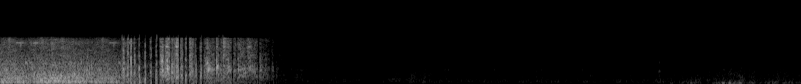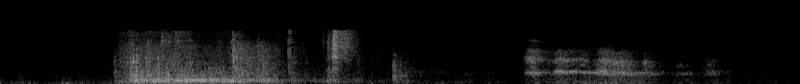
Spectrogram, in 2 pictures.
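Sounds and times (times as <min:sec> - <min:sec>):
rattling and clattering: 0:09.1 - 0:12.1
dog cry: 0:13.3 - 0:15.3.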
